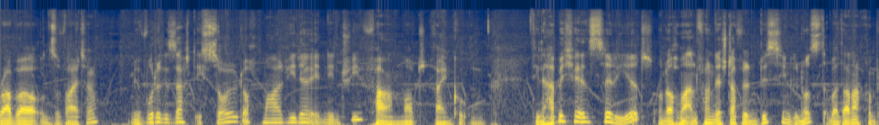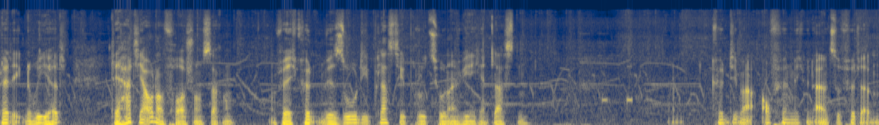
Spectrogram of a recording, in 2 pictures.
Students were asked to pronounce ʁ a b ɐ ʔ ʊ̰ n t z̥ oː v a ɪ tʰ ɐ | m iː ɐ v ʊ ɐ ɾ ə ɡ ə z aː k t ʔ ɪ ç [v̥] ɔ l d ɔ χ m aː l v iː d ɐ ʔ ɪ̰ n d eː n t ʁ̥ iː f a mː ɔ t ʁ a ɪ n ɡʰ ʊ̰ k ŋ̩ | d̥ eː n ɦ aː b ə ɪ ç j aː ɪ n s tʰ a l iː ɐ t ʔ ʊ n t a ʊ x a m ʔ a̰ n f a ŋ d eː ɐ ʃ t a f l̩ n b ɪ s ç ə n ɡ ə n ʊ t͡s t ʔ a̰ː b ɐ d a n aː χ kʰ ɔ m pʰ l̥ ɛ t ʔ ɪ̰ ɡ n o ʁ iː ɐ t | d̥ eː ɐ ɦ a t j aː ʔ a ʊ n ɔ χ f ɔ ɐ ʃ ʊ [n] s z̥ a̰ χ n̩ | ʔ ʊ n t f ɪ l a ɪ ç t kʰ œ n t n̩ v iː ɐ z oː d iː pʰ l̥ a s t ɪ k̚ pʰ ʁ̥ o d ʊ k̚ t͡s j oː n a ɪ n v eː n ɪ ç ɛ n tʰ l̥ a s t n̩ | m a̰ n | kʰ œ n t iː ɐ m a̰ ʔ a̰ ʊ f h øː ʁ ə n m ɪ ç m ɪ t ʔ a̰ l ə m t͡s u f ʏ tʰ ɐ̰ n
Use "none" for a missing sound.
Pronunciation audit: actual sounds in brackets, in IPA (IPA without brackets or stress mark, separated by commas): z̥, ŋ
